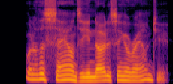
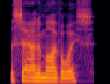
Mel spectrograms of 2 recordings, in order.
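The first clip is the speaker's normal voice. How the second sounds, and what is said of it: Fake Australian accent. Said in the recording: “Fake Australian accent.”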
